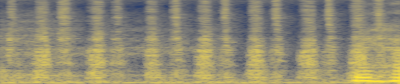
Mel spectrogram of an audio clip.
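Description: A coin scraping the scratch-off coating off a paper scratch card in quick repeated strokes, several a second.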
